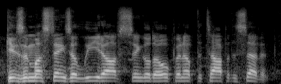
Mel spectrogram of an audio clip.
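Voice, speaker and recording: A man's voice: on the high side, little pitch movement, very fast, fairly bright tone, clean tone. A man giving live play-by-play baseball commentary as a sports announcer.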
